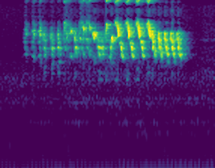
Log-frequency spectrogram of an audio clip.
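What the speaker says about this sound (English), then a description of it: "There's my bird clock." Indoor bird clock playing a house wren call: a rapid bubbling run of high chirps lasting about two seconds, moderately close, over a faint low hum with no talking.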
